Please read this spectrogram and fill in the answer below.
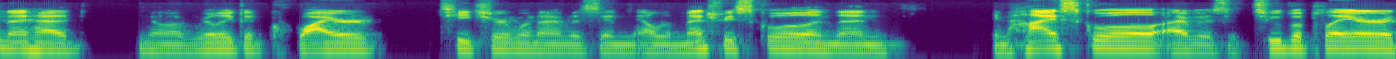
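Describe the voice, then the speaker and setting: In a Canadian accent, a man speaks in a normal speaking voice at a moderate pace, his medium pitch showing ordinary pitch variation. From Canada. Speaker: film composer. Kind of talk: casual interview chat.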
